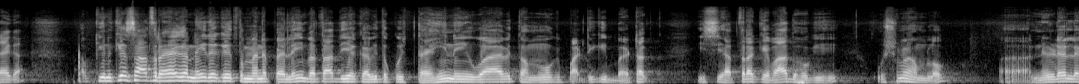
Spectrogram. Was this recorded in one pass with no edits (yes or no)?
yes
